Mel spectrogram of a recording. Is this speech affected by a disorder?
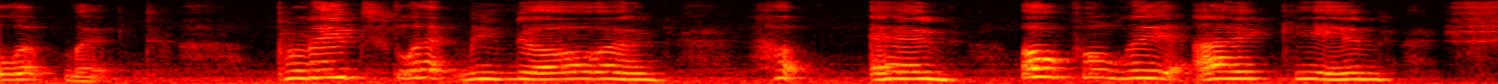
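Yes: cerebral palsy.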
